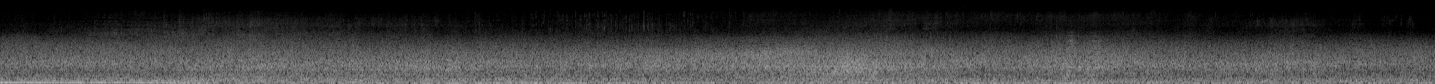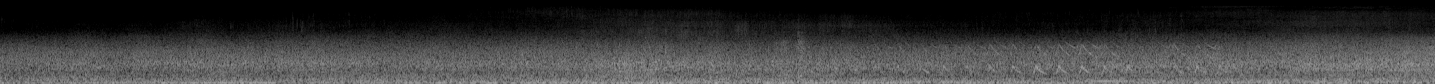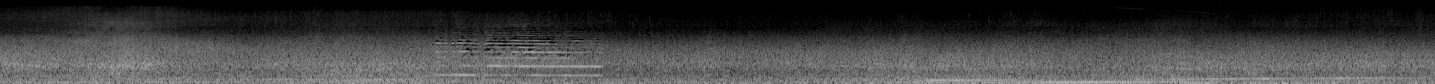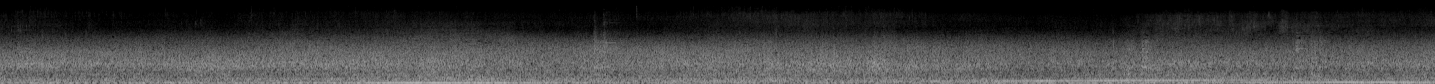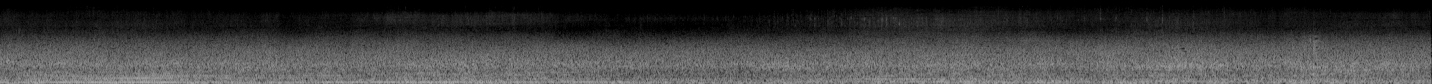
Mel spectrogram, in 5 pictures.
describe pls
traffic on medium-close distance
Medium traffic recorded on medium-to-close distance. Some ambulance wails. Occasional metal clinks under wheels.
Recorded with pair of DPA4060 and SD MixPre-D in pseudo-binaural array
cars, moscow, road, russia, traffic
